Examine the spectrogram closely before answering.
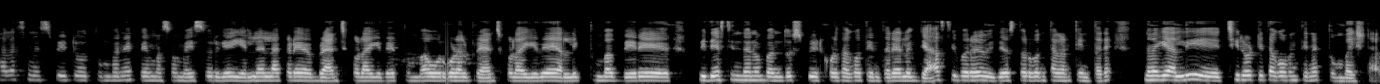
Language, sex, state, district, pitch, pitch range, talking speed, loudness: Kannada, female, Karnataka, Mysore, 180 Hz, 175-195 Hz, 150 wpm, -17 LUFS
